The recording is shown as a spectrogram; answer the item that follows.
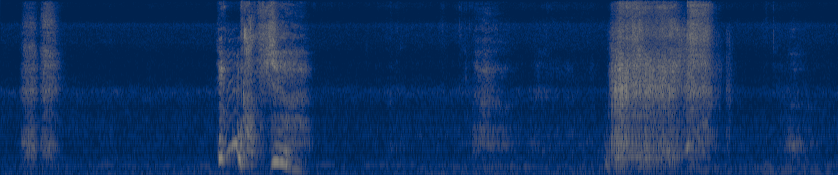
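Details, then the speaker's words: Out-of-control sneezing fit in an office, blamed on windy pollen: several loud sneezes in quick succession, each with a sharp inward gasp before the burst; sneezer left sweating afterwards. "Okay, that might be done. Just like, oh my God, that was such an intense fit."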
